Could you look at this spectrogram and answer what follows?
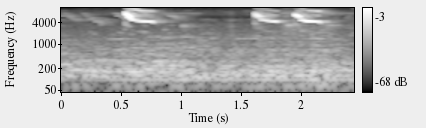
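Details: White-eye singing as a prompt for other birds: bright, piercing notes that slide downward, one single chirp followed a second later by two close together, with quiet gaps and light background hiss.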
